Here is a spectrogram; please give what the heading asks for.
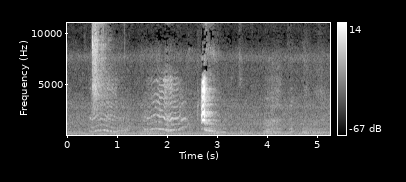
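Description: Pembroke Welsh Corgi puppies whine in thin, wavering tones, with one sharp yip in the middle.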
